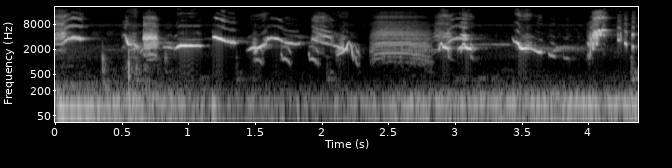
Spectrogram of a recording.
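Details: ['Bait song of an Oriental magpie-robin to prompt singing: dense, varied downslurred whistles and twisting notes with a harsh buzzy rasp in the middle.']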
